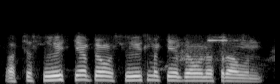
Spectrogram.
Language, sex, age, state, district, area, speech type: Kashmiri, male, 18-30, Jammu and Kashmir, Shopian, rural, conversation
